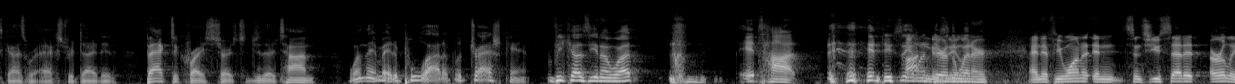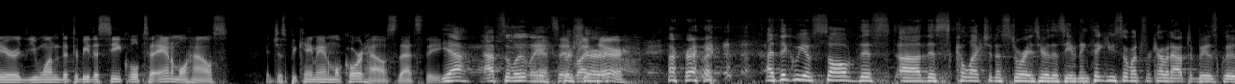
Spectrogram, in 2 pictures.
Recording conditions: live audience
